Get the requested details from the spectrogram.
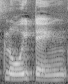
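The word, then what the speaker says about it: Chloe Ting: weight at the earliest you can try this chloe thing workout i don't know if i'm pronouncing it right but it's c-h-l-o-e-t-i-n-g workout you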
